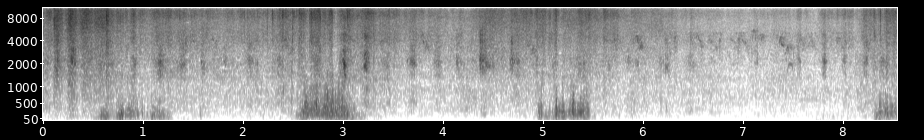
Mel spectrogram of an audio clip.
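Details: Sadie, a Rat Terrier dog, playing outside in a yard, gives short low barks in scattered bursts, with quiet gaps and faint outdoor background between them.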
